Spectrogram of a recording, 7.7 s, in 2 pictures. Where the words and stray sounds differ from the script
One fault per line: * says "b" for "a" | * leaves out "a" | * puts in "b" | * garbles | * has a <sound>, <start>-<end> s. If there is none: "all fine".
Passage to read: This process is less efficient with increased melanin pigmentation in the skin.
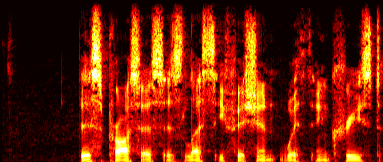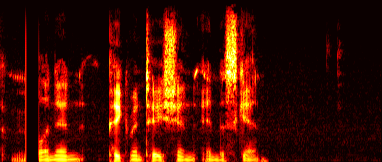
* has a dropout, 4.1-4.2 s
